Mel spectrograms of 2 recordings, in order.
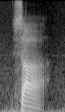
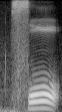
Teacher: Huruf shad ketika dia berbaris atas alias berharokat fathah, maka bunyi vokalnya kan bukan sa, tapi so. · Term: huruf yang tebal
